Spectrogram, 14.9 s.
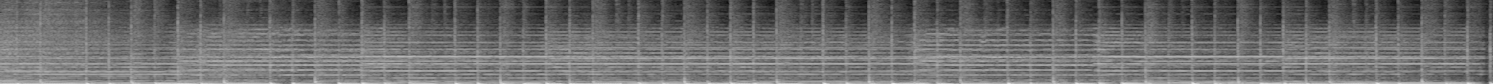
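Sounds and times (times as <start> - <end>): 
anthemic rock music: 0.0 - 14.9.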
